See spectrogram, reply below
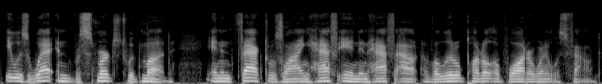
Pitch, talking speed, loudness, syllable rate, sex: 135 Hz, 270 wpm, -18 LUFS, 5.9 syllables/s, male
